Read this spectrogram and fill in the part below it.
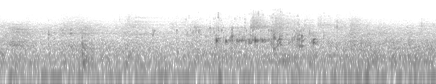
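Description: Water pours from a glass carafe into a glass.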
